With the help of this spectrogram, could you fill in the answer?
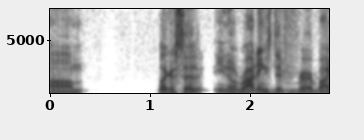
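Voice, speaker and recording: Dry, close sound with no echo, a man with a Tennessee accent and ordinary pitch variation. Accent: Southern US (Tennessee). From East Tennessee. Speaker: country singer-songwriter. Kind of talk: interview. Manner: halting, many repetitions.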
